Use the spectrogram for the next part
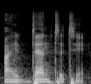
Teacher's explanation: So we have the second syllable, which is stressed.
